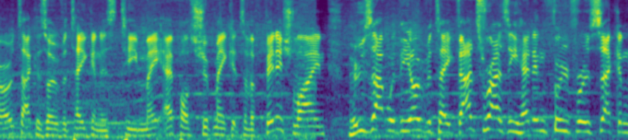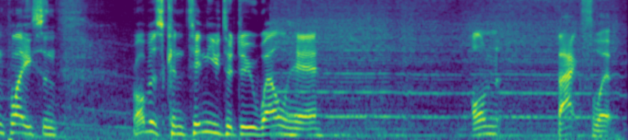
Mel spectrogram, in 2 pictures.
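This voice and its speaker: A man giving live commentary on a racing game in an informal, slightly flustered way, thinking aloud between calls. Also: on the high side. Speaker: esports commentator and streamer. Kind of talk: live racing game commentary mixed with casual stream chat. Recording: clear noise, game car engines behind.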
